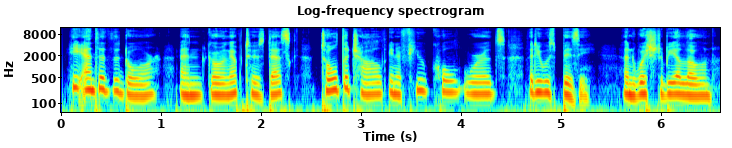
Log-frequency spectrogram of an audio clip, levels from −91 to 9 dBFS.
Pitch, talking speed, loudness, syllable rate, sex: 190 Hz, 245 wpm, -18 LUFS, 5.7 syllables/s, female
